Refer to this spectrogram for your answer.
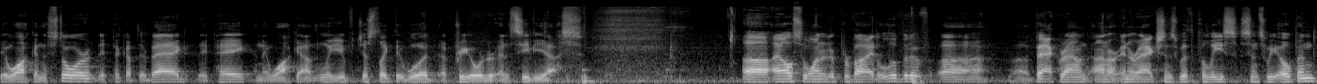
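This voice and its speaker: At a fairly quick pace and medium pitch, a man speaks with fairly even intonation over noticeable background noise. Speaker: business presenter. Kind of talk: public presentation. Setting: city council meeting. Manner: fast; halting, many fillers.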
